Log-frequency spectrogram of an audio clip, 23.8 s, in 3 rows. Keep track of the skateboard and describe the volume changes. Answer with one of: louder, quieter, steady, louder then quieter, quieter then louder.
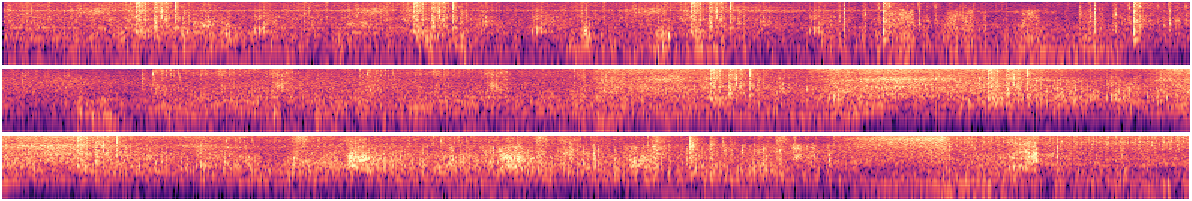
steady.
